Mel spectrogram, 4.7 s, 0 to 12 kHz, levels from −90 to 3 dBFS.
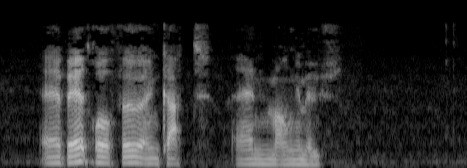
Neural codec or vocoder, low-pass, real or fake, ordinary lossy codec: codec, 16 kHz, 16 kbps, FunCodec, trained on Chinese and English, 50 frames a second; 7.2 kHz; fake; MP3, 32 kbps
